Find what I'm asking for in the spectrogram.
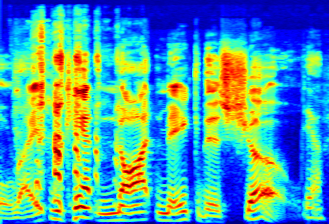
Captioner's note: laughs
